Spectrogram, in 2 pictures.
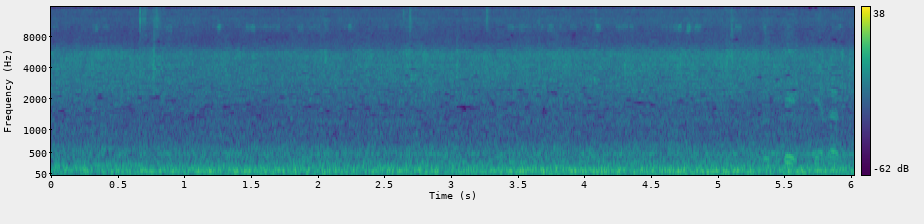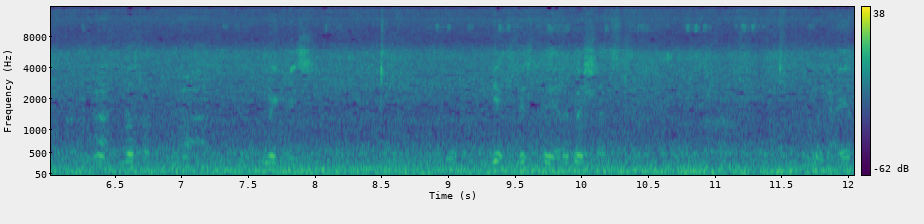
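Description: Steady low rumble of a vehicle's engine and tyres heard from inside the cab while driving on a rough dirt road.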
